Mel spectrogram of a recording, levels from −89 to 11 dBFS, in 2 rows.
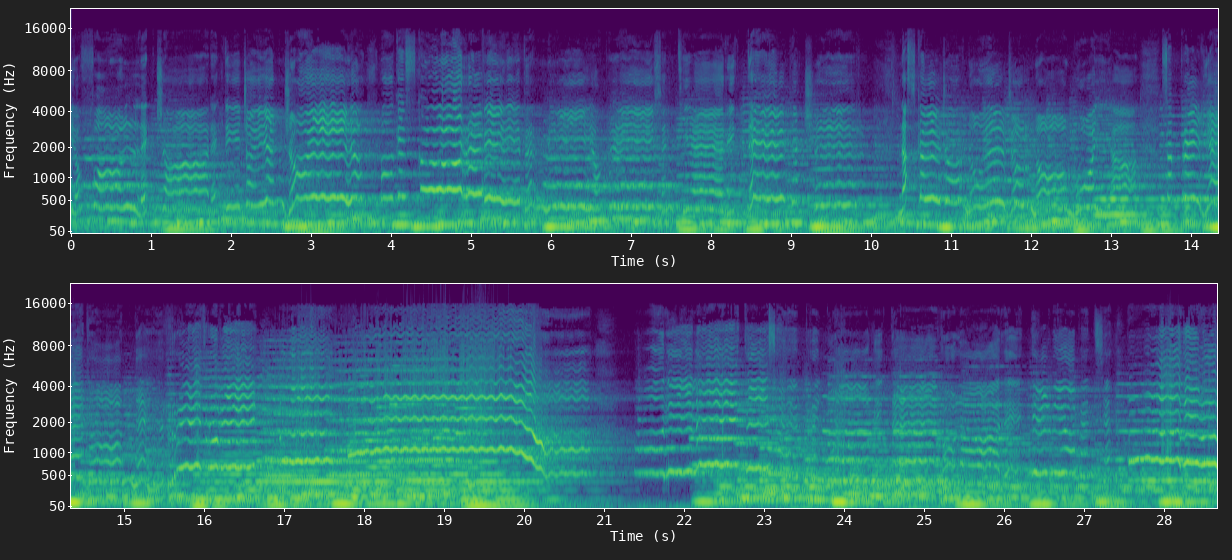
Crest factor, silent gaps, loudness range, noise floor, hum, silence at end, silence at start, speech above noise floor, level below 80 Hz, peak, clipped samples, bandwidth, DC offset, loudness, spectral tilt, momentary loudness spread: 12 dB; none; 7 LU; -35 dBFS; none; 0 s; 0 s; 19 dB; -22 dBFS; 0 dBFS; under 0.1%; 12 kHz; under 0.1%; -12 LUFS; -6.5 dB/octave; 11 LU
